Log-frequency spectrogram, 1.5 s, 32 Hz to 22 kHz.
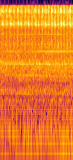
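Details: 2011 BMW E90 M3 idling after new valve cover gasket and CCV valve, smoke from rear: lumpy idle with a low stumble every few beats; codes for cylinder 2 misfire and banks 1 and 2 lean.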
